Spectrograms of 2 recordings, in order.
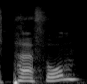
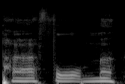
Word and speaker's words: Per4m: Um and it's Perform, which is spelt this way, p e r f four and then m. So, Perform.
